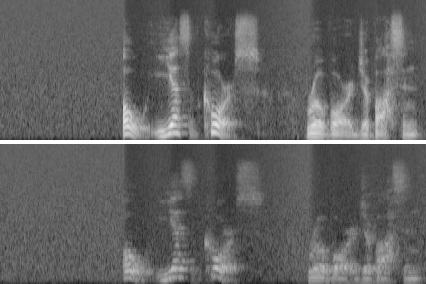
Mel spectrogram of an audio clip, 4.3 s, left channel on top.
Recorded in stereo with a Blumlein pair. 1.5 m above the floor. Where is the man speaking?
50° left, 1.0 m.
